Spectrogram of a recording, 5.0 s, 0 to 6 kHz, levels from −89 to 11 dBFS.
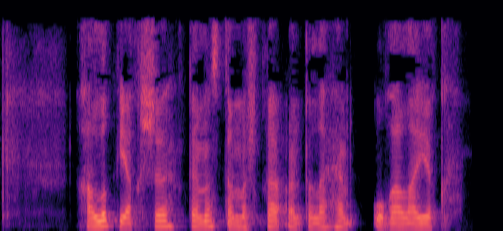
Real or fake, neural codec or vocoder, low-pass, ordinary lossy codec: fake; codec, 16 kHz, 2 kbps, FunCodec, trained on Chinese and English, 25 frames a second; 5.4 kHz; MP3, 32 kbps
